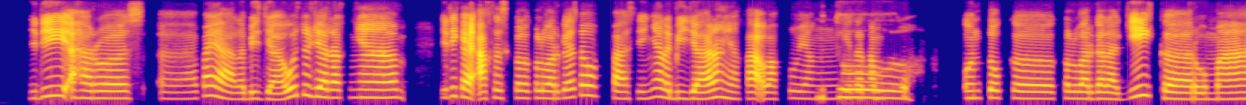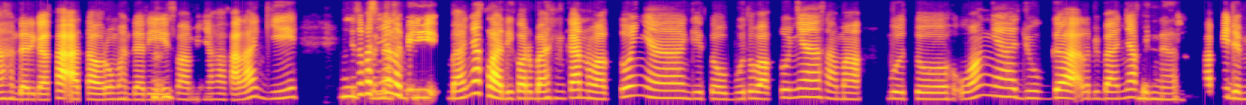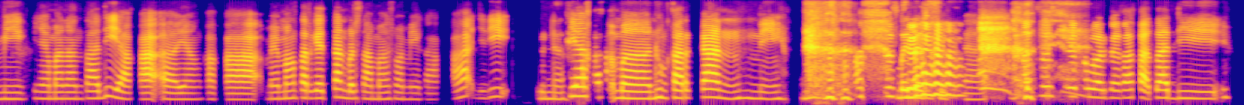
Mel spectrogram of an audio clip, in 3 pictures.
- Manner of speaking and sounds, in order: chuckle; chuckle
- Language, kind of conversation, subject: Indonesian, podcast, Apa pengorbanan paling berat yang harus dilakukan untuk meraih sukses?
